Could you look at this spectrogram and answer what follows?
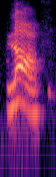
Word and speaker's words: laugh: Laugh. Laugh. Laugh. Laugh. Laugh. Này. Laugh. Mình sẽ phải bật cái âm phờ cái đây này này. Cái đuôi GH ấy mình sẽ đọc là âm phờ.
